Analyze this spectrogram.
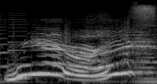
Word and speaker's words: NIIRYF: Those are the letters for the name of the show, and it's pronounced Near.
